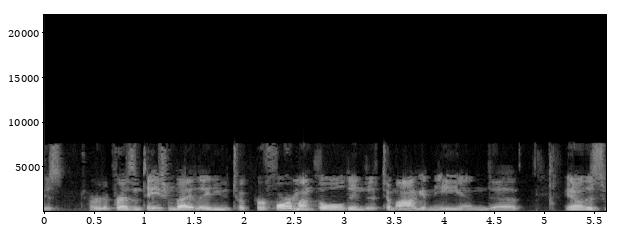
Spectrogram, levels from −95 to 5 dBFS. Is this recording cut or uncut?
cut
